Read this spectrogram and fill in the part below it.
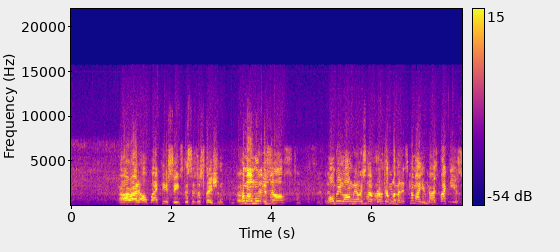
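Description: A man speaks in a strained, breathless voice close by.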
